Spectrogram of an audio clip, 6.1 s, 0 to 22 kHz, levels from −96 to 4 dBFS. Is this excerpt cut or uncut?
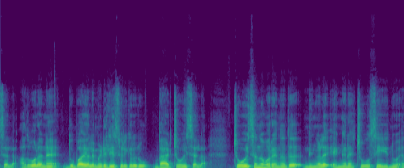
uncut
